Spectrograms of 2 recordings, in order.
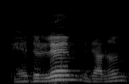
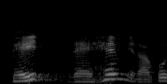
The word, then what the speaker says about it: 베들레헴: 그동안 잘 나오지 않았던 단어 그 지역 중에 하나 베들레헴이라는 그 단어가 나옵니다. 원래 이거는 발음이 정확하게 하면 베잇레헴이라고 이렇게 읽어야 되는데요.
